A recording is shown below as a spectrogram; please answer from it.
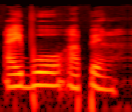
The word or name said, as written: apel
